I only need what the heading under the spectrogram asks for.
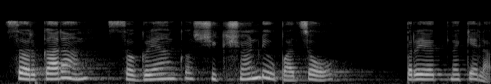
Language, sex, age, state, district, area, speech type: Goan Konkani, female, 30-45, Goa, Canacona, rural, spontaneous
